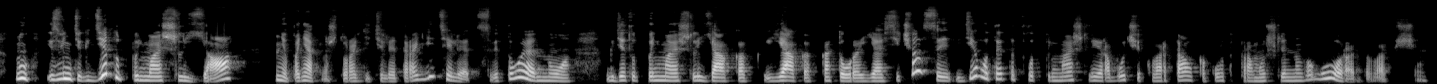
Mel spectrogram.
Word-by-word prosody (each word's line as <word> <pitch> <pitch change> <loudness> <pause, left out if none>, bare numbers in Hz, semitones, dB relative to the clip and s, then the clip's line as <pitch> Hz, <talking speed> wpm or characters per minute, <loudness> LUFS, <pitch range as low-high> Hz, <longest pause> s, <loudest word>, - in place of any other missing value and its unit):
Ну, 280 -2 +7
извините, 235 -1 +5
где 185 - +6
тут, 310 - -1
понимаешь 185 -2 +2
ли, 180 - 0 0.2
я? 260 - +7 0.4
Нет, 190 -6 -1
понятно, 160 -1 -1
что 145 - -5
родители- 150 -1 -6
это 145 - -6
родители, 365 - -2
это - - -6
святое, 280 - +3
но 165 -4 -2 0.3
где 185 +1 0
тут, 190 0 -8
понимаешь 185 -2 0
ли, 185 - 0
я, 160 -1 +4
как 155 0 -3
я, 175 +3 +4
как 155 0 -7
которая 160 -4 +1
я 155 +1 0
сейчас, 195 - -1
и 175 -3 0
где 160 - -1
вот 275 -7 0
этот 250 0 -3
вот, 195 0 -7
понимаешь 185 +3 -5
ли, 180 -1 -2
рабочий 170 0 -4
квартал 185 +4 -2
какого-то 175 -2 -10
промышленного 170 +4 -5
города 265 +2 -1
вообще. 205 - -11
180 Hz, 165 wpm, -19 LUFS, 160-200 Hz, 0.4 s, Ну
